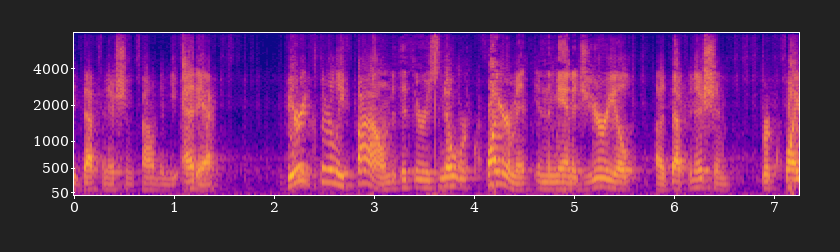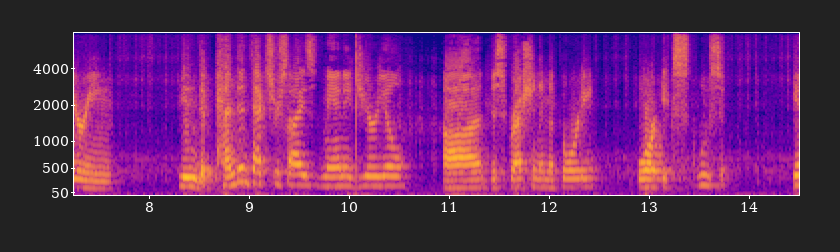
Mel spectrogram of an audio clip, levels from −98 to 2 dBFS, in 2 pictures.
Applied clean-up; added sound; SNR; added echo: neural separator model SepFormer DNS4.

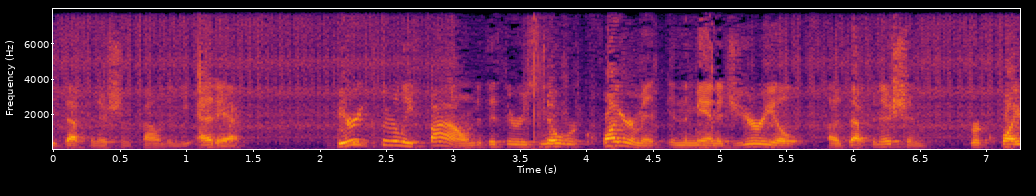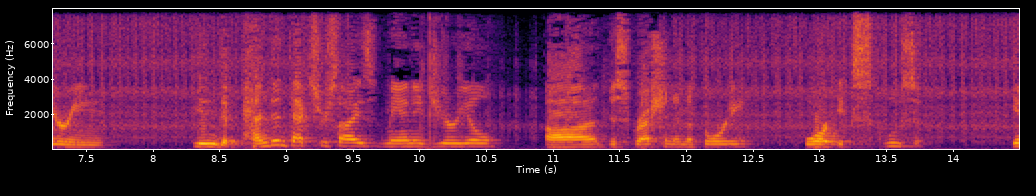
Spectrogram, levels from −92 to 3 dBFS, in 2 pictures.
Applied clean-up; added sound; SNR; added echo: none; Coin (dropping); 17 dB; none.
